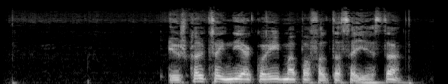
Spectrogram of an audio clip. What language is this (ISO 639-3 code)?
eus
